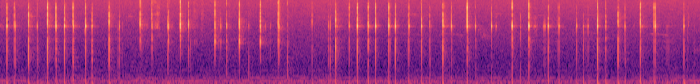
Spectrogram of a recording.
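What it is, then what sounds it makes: Glass jar candle. A small, lit red glass jar candle with a label, filled with wax and held in the hand, is scratched and tapped with long red acrylic nails. Dense, rapid, bright clicks and short scratches sit over a steady low rumble, each tap dying away almost instantly.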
